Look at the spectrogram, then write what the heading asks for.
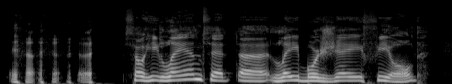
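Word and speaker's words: Le Bourget: So he lands at, labor J field. I had to, ask Norb, how to pronounce that because, you know, I'm from sandwich, and we call it labor get, you know, so we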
